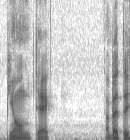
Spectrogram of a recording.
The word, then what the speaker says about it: Pyeongtaek: No, I looked up Pyeongtaek. Pyeongtaek? Bet you can't spell that.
